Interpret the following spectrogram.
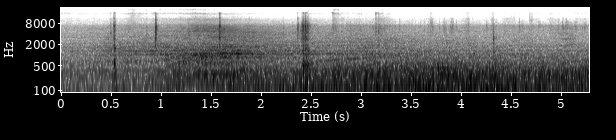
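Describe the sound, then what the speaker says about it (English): A fairly large bus overtakes a bigger bus on a seaside road, giving a steady broadband traffic roar that holds for the whole stretch, with a few faint clicks and no talking. "a smaller but still large bus overtaking that big one there"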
